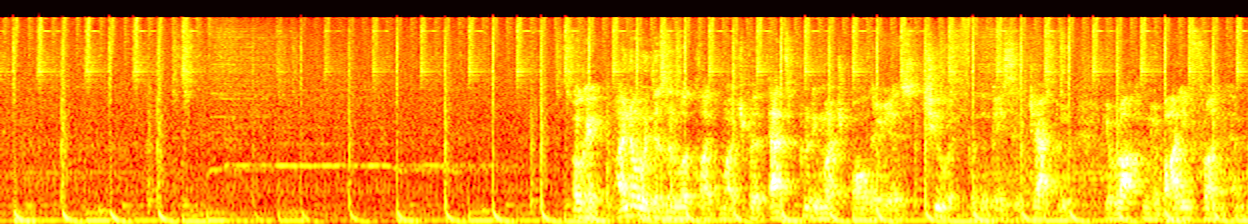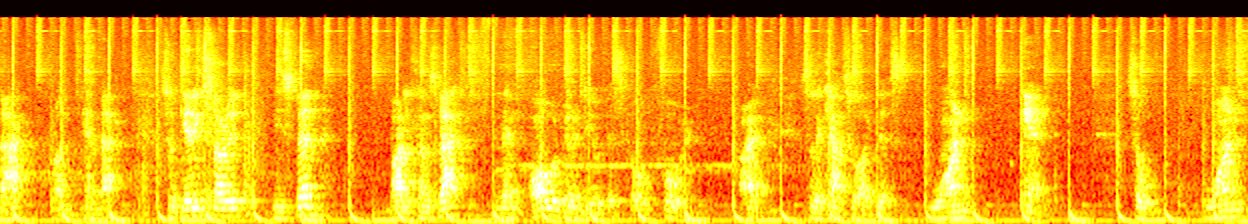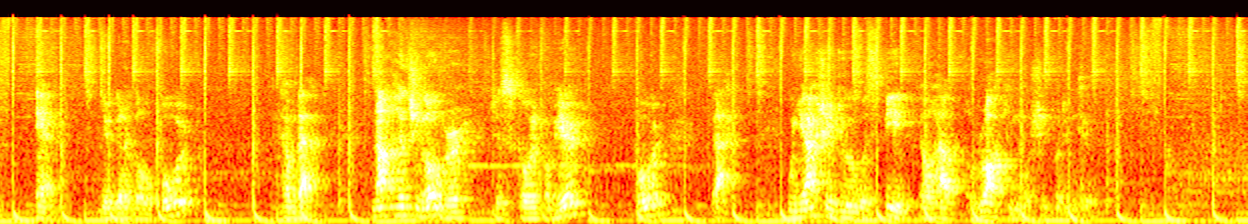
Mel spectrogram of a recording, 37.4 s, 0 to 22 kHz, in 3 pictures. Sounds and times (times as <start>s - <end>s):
House music: 0.0s - 37.4s
Speech: 5.7s - 15.8s, 16.4s - 23.0s, 23.8s - 27.0s, 27.8s - 36.0s.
